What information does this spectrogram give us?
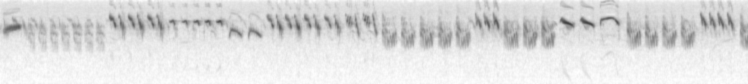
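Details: Lark singing in farmland, a song used to mark territory and attract a mate: long run of quick repeated chirps, a short level trill, then series of descending slurred notes and high whistles.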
